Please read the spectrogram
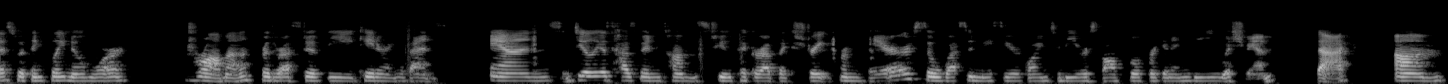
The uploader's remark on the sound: Our audio this week is a little wonky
